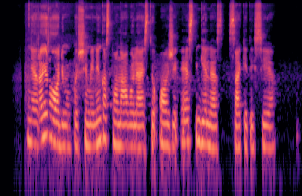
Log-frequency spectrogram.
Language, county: Lithuanian, Vilnius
